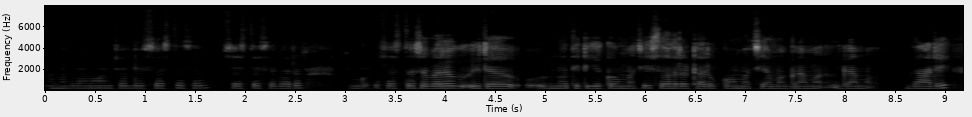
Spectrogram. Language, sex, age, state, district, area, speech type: Odia, female, 30-45, Odisha, Kalahandi, rural, spontaneous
